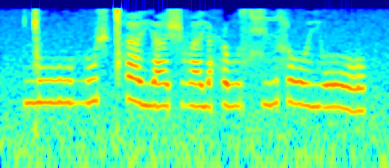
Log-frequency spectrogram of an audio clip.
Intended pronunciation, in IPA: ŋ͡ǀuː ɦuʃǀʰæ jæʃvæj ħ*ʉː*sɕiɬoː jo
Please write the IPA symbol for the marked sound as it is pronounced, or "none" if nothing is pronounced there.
uː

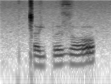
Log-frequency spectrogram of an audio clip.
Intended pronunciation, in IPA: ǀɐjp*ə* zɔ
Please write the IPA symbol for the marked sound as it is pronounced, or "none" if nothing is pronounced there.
ə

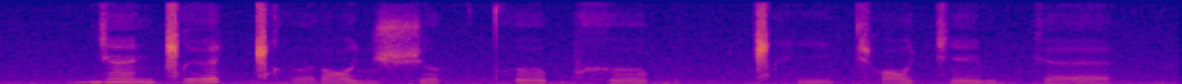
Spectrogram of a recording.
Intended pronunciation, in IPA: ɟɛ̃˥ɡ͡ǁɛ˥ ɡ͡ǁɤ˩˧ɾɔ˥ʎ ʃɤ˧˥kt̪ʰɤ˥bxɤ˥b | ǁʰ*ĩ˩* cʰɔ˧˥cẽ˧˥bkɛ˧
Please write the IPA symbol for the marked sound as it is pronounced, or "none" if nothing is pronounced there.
ĩ˩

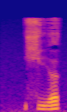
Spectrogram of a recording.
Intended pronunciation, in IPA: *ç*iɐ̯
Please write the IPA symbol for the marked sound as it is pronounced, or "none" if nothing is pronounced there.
ç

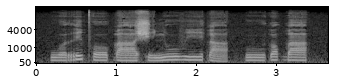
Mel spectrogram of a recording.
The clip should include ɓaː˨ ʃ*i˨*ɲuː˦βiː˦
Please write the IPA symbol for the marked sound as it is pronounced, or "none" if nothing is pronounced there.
i˨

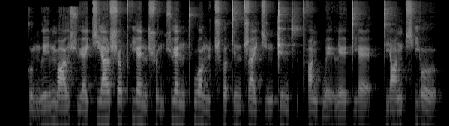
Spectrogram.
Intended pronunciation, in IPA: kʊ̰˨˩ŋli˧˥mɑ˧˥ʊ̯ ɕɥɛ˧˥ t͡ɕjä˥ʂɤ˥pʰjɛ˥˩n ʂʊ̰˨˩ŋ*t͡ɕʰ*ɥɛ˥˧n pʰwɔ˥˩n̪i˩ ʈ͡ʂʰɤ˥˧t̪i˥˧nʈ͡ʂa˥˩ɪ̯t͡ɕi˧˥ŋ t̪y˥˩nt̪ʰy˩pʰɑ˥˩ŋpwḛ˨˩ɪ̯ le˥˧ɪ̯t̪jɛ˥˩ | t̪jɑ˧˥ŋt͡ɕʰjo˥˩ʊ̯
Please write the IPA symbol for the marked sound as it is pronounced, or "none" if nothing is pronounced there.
ɕ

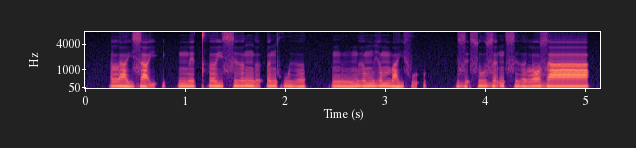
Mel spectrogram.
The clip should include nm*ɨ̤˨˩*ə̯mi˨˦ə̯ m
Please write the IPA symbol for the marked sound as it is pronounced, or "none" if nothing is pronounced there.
ɨ˧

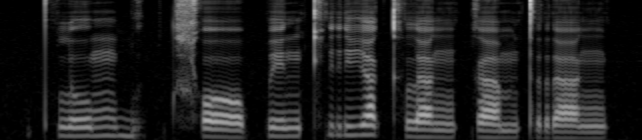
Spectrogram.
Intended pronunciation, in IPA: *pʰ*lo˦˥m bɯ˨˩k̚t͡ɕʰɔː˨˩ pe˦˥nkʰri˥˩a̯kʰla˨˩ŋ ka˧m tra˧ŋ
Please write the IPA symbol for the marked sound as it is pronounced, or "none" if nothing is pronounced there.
pʰ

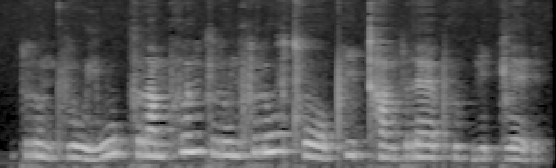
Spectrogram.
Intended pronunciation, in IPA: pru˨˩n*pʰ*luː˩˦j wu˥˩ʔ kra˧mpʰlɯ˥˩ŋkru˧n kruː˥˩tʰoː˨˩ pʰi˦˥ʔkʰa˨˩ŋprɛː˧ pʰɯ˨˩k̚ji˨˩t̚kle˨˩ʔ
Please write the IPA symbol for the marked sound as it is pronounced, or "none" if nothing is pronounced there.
pʰ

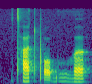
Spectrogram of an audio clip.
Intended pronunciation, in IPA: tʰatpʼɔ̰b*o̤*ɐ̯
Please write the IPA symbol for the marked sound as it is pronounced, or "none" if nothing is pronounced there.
o̤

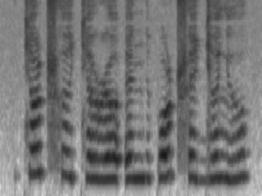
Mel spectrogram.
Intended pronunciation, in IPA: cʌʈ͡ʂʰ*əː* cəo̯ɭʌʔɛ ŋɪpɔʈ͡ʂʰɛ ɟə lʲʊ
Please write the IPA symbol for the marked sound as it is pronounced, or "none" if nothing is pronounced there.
əː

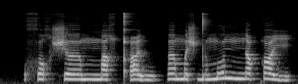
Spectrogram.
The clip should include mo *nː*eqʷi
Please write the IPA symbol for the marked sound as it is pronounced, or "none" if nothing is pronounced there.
nː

